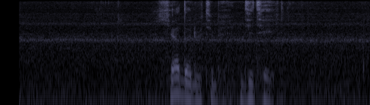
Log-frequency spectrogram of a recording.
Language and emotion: Russian, positive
